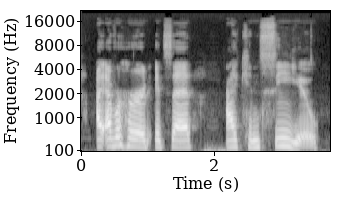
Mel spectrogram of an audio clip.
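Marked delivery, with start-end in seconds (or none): 2.2-3.5 eerie, unsettling, slow drawn-out creepy voice. Retelling what someone scratching at the window said: imitating a creepy voice.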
